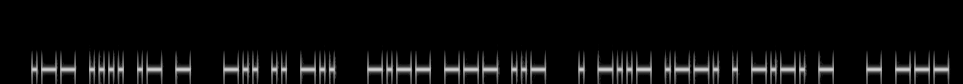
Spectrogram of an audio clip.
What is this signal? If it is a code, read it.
Morse code, heard as a keyed tone, about 25 wpm, 700 Hz. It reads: WHAT DID YOU EXPECT TO
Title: Sentences from Top 1100 Words 25wpm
